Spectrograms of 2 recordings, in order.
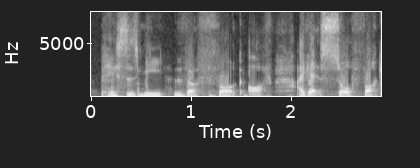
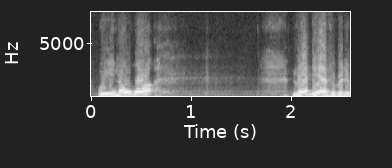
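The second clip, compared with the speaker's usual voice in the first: defiant outburst; 8 semitones higher, faster than usual. Acted. Defiant promo turn.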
